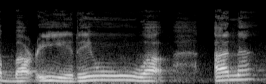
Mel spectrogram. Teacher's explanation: 2 زیر کی تنوین کو واو کے ساتھ ملا کر واو کی آواز کو غننے کے ساتھ ادا کیا جائے گا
